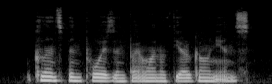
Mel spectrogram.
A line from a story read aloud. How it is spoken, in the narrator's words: he said in a monotone rush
